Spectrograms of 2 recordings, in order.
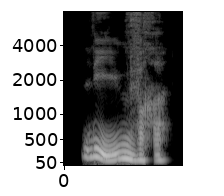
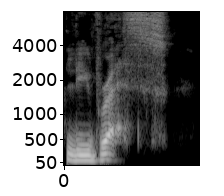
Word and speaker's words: livres: A, we have, des, some, livres, books. Remember, the S is silent, not livres.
